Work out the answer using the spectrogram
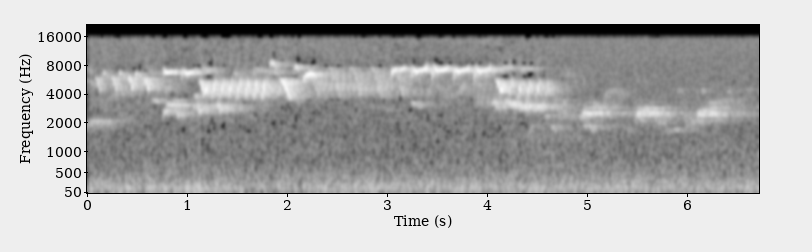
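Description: Songbirds singing: quick trilled phrases of high repeated notes for the first four seconds or so, then lower, softer chirps, over faint outdoor background noise.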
